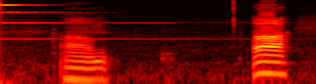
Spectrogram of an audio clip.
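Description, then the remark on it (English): A single bright bell strike rings out and lingers with a long, steady tone for a couple of seconds while voices briefly call out over it. “Cheap plug, ring the bell.”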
